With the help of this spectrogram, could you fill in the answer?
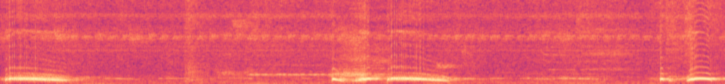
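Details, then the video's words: Spotted dove, a call used to stir silent doves into cooing: long falling coo, a soft pause with faint background hums, then double-noted coos with sharp rising starts, a short clipped coo at the end. "DERKUKU GACOR PANCINGAN JITU ATASI DERKUKU MALES BUNYI"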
